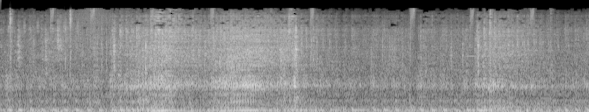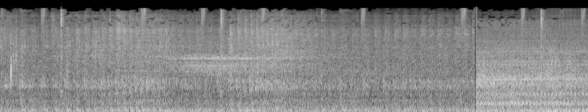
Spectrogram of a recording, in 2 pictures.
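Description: A motorcycle engine idles and revs up in short bursts close by.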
